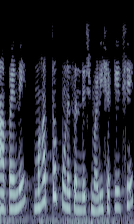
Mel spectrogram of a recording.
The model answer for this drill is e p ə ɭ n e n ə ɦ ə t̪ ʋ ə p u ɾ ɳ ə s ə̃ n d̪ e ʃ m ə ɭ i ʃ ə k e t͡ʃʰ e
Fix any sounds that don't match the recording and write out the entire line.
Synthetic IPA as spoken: a p ə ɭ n e m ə ɦ ə t̪ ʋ ə p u ɾ ɳ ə s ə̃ n d̪ e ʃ m ə ɭ i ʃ ə k e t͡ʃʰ e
